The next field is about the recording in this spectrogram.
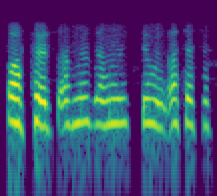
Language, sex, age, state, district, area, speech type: Kashmiri, female, 18-30, Jammu and Kashmir, Srinagar, rural, conversation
